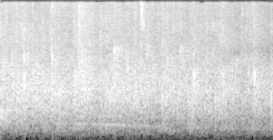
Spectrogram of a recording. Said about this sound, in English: Could you just raise your hand so we can acknowledge you, say hello, and clap a little? I know we have some visitors right here, so let's all be welcoming to them.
